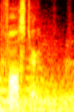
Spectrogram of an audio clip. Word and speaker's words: Foster: I'm Foster. I'll remember that easy because your name rhymes with fossil and you're old.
